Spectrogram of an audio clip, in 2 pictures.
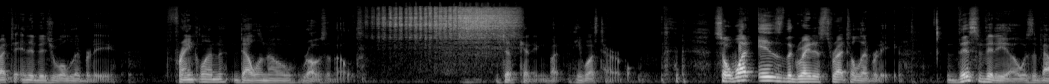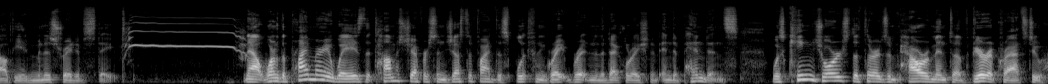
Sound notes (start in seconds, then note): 3.6 snake tail rattling; 11.7 high-pitched screaming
